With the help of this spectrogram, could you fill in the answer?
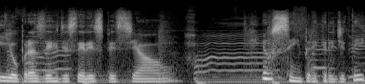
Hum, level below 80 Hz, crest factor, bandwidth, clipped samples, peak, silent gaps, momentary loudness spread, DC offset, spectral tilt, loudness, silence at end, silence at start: none; -40 dBFS; 18 dB; 15.5 kHz; under 0.1%; -2 dBFS; none; 17 LU; under 0.1%; -4 dB/octave; -18 LUFS; 0 s; 0 s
